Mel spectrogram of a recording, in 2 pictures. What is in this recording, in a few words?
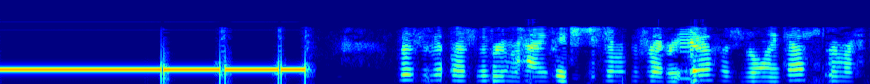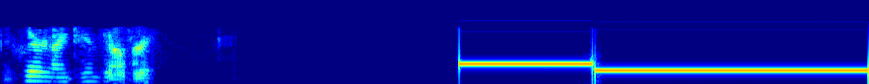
Fire, dispatch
